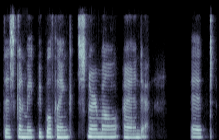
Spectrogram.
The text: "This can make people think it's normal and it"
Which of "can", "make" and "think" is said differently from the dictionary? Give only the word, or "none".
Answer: none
